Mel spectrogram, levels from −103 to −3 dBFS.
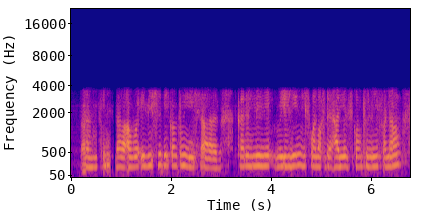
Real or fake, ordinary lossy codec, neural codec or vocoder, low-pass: fake; Opus, 32 kbps; codec, 16 kHz in and 24 kHz out, 0.6 kbps, FireRedTTS-2 codec; 3.6 kHz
